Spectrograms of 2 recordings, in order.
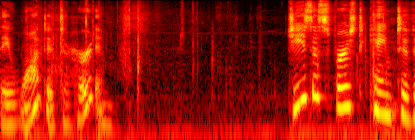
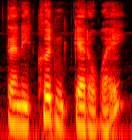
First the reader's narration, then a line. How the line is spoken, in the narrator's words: she said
